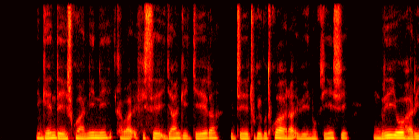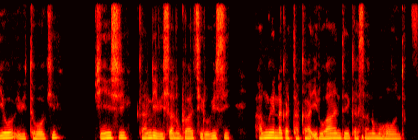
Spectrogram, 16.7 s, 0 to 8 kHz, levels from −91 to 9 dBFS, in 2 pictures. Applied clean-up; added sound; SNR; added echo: neural mask model Resemble Enhance denoiser.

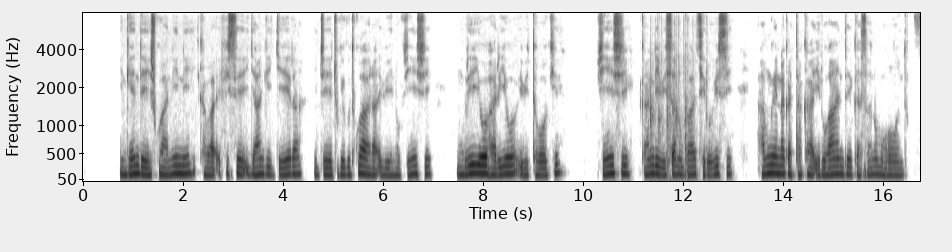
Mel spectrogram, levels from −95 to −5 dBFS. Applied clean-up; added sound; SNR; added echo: none; Knock; 18 dB; none.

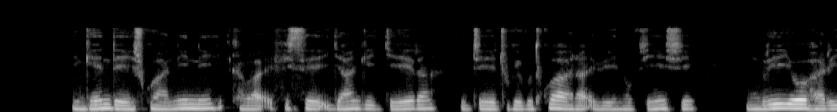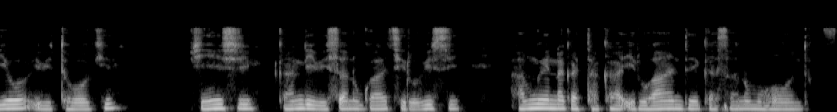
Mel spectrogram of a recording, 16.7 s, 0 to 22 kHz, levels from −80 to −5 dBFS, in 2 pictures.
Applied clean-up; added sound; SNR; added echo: none; none; none; none.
